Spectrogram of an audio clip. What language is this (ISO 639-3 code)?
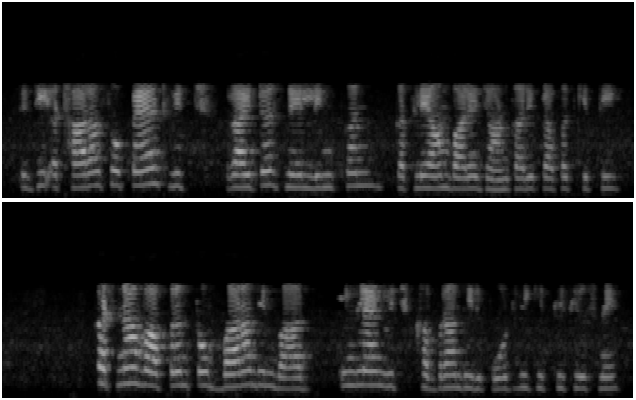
pan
